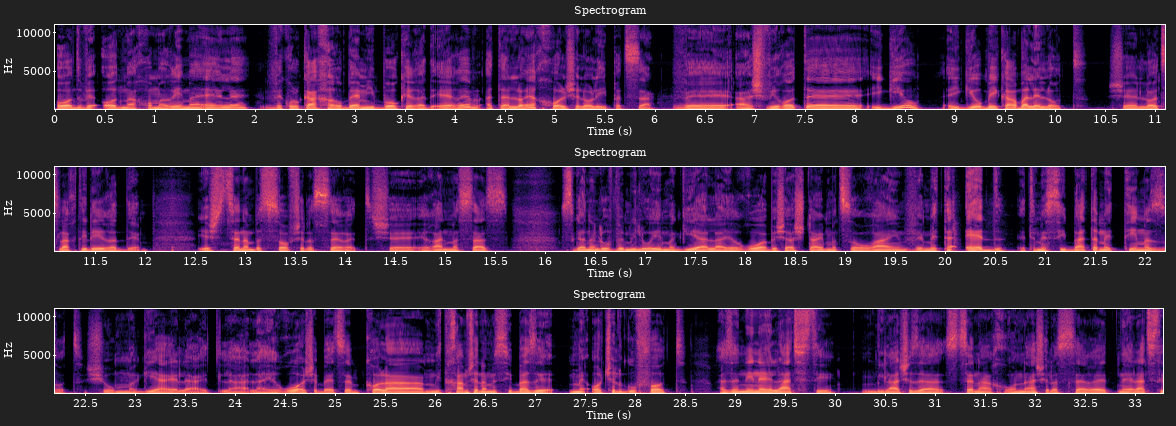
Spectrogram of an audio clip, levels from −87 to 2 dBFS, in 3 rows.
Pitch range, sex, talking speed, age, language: 95-125 Hz, male, 125 wpm, 30-49, Hebrew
